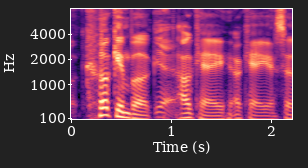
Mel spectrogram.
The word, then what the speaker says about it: Kuchenbuch: Is it How do you say how do you actually pronounce it? Cooking book. Cooking book. Okay. Okay. So, it's not Cooking Book. No, it's not.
